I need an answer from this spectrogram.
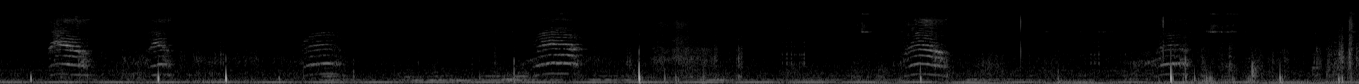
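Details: Pregnant house cat at its owner's feet, meowing and purring as if trying to say something; about six bright, arching meows spaced irregularly every one to three seconds, with small clicks and a constant low hum beneath.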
